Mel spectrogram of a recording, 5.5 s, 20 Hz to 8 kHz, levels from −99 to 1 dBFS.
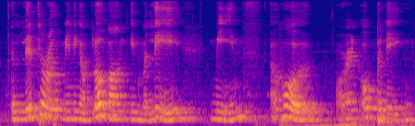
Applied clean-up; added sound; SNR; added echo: none; Engine starting / Motor vehicle (road); 18 dB; reverberation time 0.6 s.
